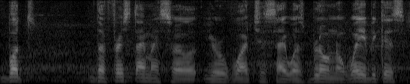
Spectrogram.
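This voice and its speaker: A man's voice: on the low side, fairly even intonation, measured pace, warm tone, slight background noise. Eager male interviewer, Spanish-native. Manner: eager, affirming with frequent "yes" and "of course". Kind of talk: casual interview.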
